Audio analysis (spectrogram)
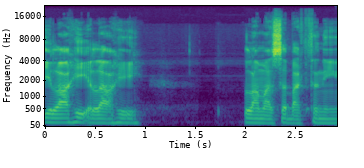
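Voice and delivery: ordinary talk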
